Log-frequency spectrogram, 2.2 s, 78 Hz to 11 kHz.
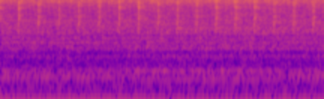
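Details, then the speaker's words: Lada Priora petrol engine at idle, about 50°C, after changing from an expensive oil to Lukoil Genesis. Most hydraulic lifters stopped knocking, but one still gives a light, quick, regular tick. Oil pressure holds about 3 (3.5 when cold). "Вроде перестали стучать. Один что-то прослушается, мелкий стук одного гидрика."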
